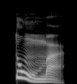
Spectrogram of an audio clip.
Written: 动脉

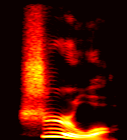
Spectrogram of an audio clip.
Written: 事务

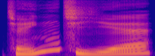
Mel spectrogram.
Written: qin1 qi5

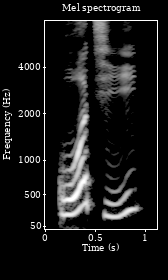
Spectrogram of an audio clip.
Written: guo2 ji2

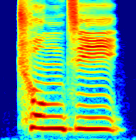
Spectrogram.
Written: 冲击

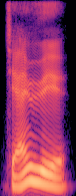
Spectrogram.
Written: 鉴于

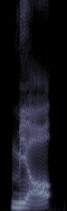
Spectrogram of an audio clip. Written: miao3

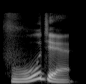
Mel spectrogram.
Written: 附件

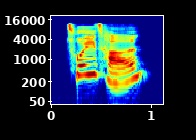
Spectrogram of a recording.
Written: 摧残

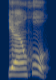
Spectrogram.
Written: 掩护

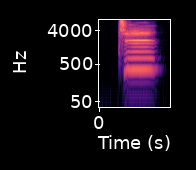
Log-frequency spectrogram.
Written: 枝

